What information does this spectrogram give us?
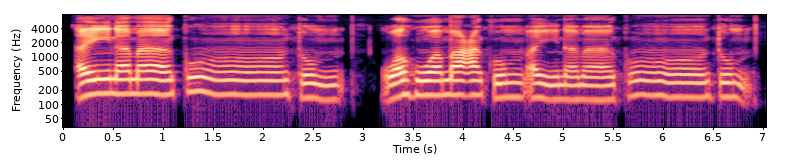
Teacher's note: کاف کو نون ساکن کے ساتھ ملانا ہے، غنہ کریں گے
